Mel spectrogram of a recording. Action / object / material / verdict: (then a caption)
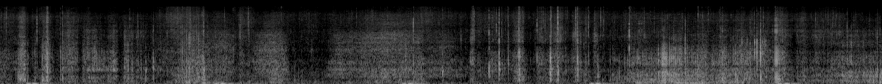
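scrape / crocheted twine basket / twine / none. A grey crocheted twine lidded basket box is held up in both hands while fingertips and nails scratch and squeeze its sides. The result is a steady, dense crinkling and crackling scratch with frequent sharp, bright clicks over a soft, rustling low end.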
